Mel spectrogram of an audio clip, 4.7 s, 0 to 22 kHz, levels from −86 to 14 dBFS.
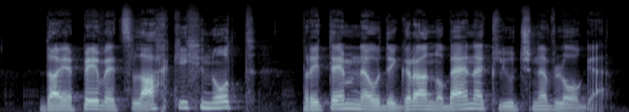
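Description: No technical faults are audible.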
